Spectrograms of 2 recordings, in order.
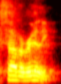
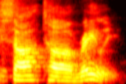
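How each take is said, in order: First: The syllables are said fast and squished together. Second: The syllables are said slowly and separately.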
